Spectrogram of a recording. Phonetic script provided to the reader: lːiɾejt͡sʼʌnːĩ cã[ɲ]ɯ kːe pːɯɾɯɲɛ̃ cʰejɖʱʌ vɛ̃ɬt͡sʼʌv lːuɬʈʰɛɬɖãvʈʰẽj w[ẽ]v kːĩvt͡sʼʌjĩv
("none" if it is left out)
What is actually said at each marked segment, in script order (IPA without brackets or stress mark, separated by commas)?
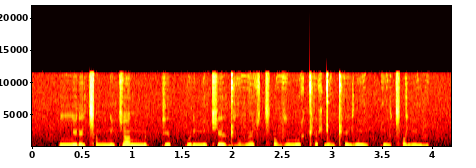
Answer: nː, ĩ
